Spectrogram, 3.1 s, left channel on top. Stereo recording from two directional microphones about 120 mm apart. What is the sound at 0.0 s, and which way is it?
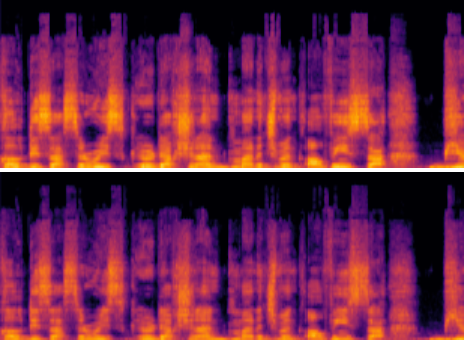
Speech, 45° left (ahead or behind).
